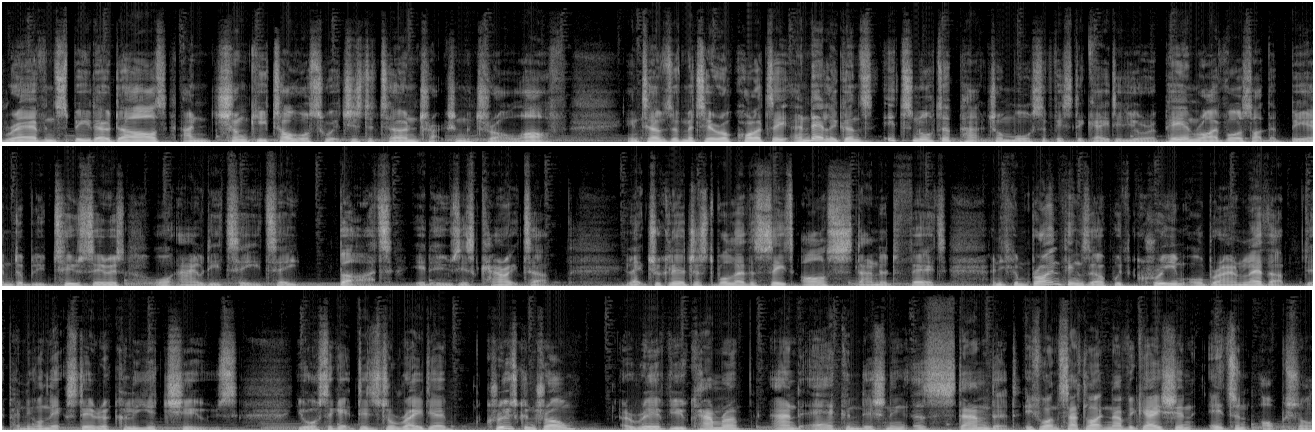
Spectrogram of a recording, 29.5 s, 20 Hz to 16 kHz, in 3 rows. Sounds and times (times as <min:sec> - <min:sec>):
Music: 0:00.0 - 0:29.4
Speech: 0:00.0 - 0:29.4.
